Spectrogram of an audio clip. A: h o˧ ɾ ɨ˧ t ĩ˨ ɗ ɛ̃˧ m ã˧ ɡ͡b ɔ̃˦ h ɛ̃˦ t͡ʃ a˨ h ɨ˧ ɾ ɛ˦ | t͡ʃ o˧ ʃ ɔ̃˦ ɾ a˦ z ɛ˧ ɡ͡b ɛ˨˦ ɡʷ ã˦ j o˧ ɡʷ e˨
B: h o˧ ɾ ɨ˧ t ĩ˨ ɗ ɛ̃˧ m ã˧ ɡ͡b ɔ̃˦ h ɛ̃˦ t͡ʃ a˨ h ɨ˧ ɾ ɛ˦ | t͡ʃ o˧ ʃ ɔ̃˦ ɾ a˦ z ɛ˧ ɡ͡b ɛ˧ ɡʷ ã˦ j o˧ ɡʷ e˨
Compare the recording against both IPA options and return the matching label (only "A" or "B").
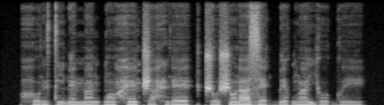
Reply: B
